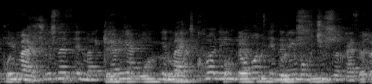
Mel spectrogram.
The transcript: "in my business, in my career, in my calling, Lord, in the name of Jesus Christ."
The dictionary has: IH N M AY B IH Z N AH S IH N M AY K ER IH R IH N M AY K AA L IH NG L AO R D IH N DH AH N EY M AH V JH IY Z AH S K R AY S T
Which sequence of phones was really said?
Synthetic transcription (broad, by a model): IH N M AY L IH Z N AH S IH N M AY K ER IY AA IH N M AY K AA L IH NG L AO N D IH N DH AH N EY M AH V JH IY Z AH K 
